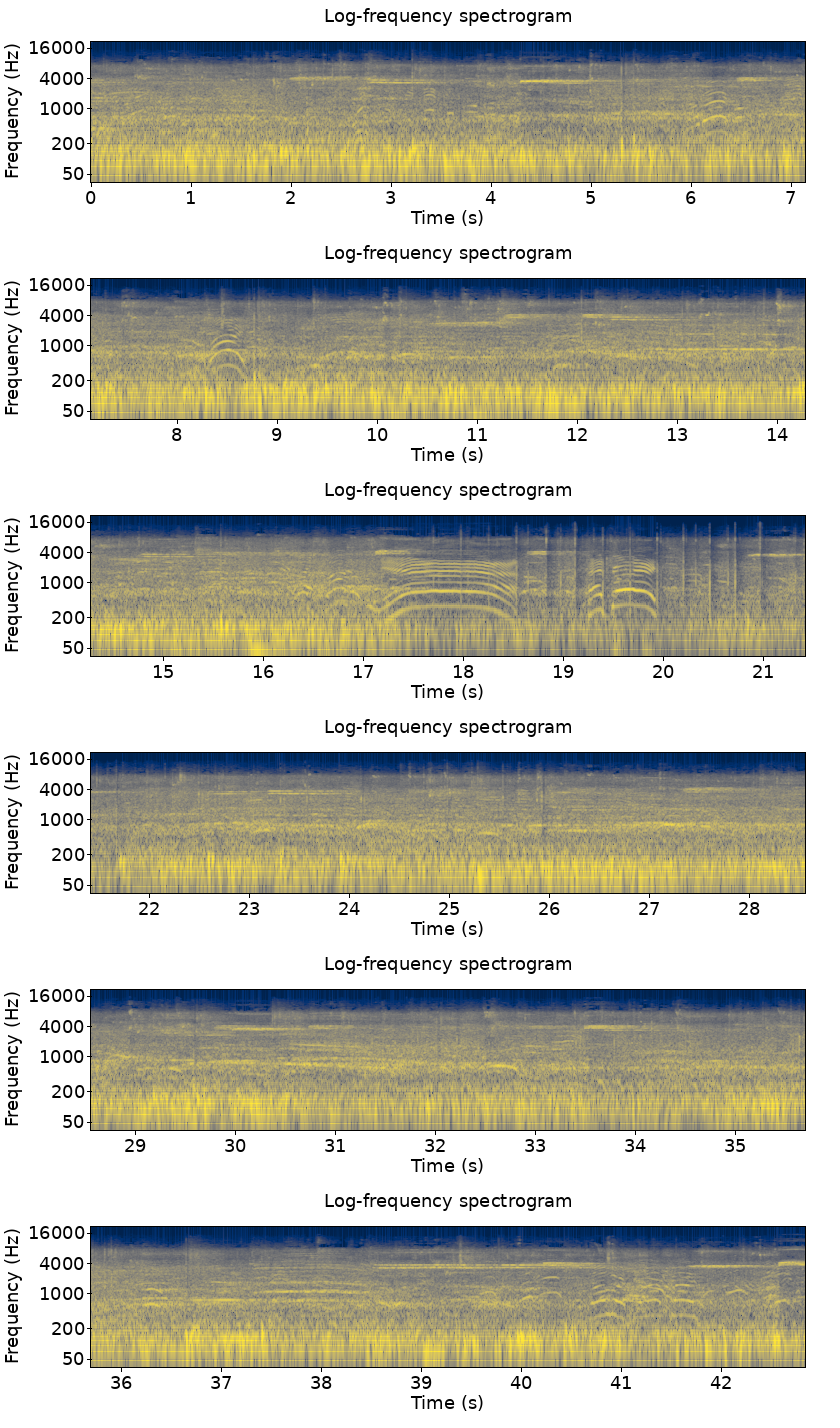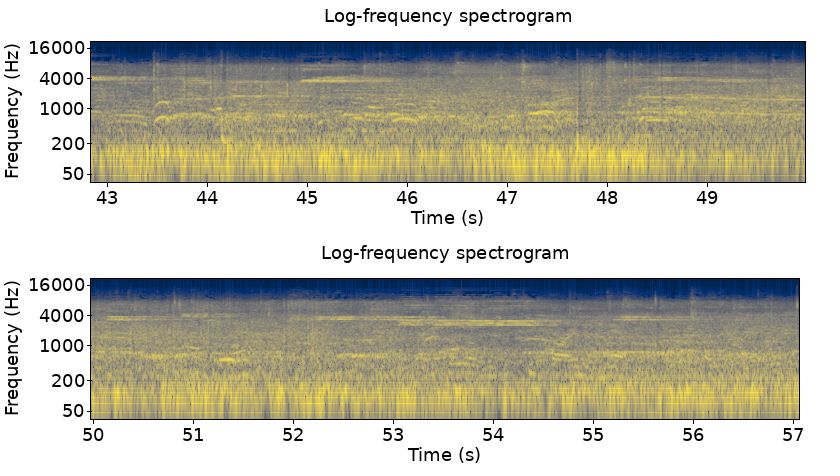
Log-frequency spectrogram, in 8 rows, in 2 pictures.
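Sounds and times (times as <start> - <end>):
voices and calls of players: 0.0 - 57.0
volleyballs being hit and bounced: 0.3 - 27.2, 28.0 - 31.0, 31.6 - 38.6, 43.3 - 48.8.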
